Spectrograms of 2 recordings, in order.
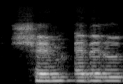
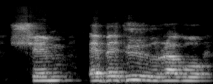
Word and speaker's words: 세메벨: 셴 에베르 대신 셴 에베드라고 읽음으로써 그의 이름은 없어지다 라고 재해석되었음을 볼 수 있습니다.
